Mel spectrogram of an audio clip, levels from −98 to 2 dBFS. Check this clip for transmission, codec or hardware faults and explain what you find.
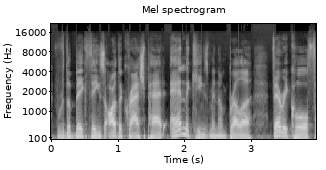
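One fault is present: word clock ticks from 0.30 s to 3.92 s. The receiving device runs on its own clock, unlocked from the sender, and slips a single sample roughly every 0.3 s, a drift near 70 ppm. About fifteen sharp, evenly spaced ticks sit over the speech.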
